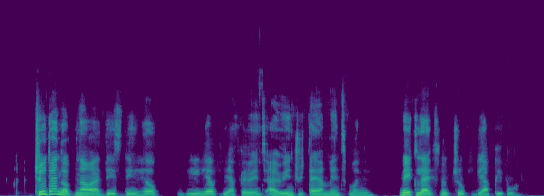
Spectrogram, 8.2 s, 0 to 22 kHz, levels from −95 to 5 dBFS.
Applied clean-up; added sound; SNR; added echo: neural mask model Resemble Enhance denoiser.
